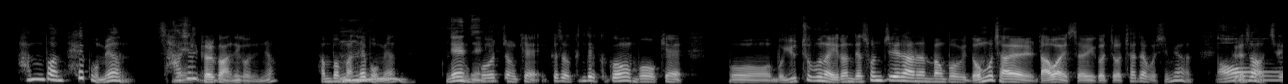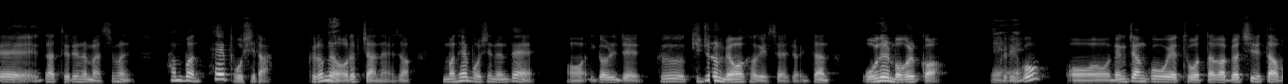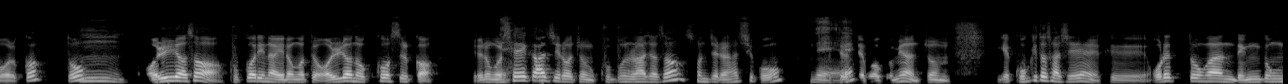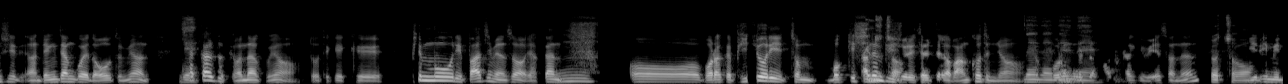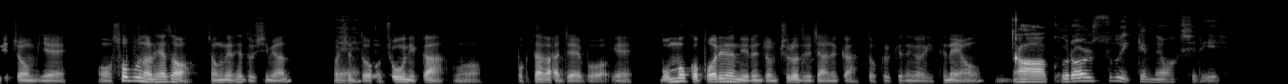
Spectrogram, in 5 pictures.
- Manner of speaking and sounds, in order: teeth sucking; teeth sucking; other background noise; tapping
- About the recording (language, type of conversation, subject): Korean, podcast, 집에서 음식물 쓰레기를 줄이는 가장 쉬운 방법은 무엇인가요?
